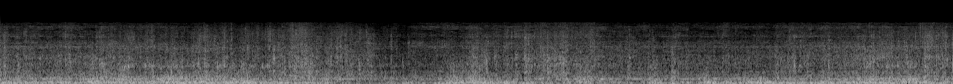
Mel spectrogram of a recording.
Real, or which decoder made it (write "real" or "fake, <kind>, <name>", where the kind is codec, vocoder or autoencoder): real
